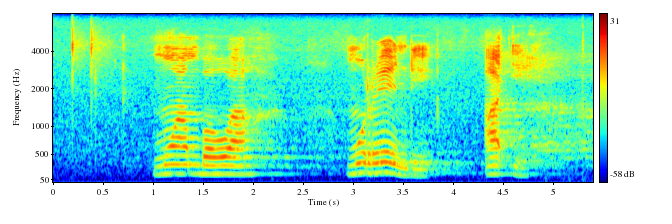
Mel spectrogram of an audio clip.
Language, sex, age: Venda, male, 24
